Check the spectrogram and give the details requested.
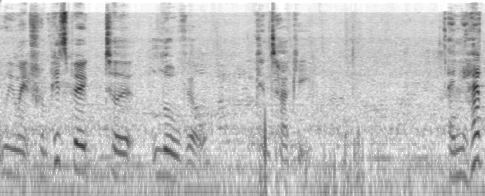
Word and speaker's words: Louisville: And you have to say Louisville if you have marbles in your mouth. Yes, it took us a while to work that out because we were saying Louisville or Louisville and we were over-pronouncing our vowels. It's Louisville.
